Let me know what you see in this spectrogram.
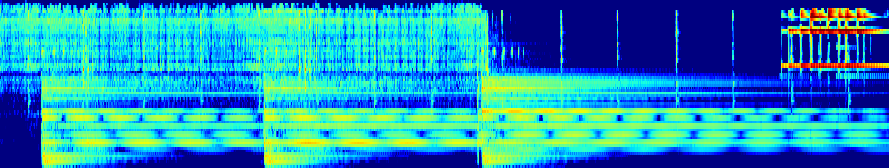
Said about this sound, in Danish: Nej, det er herren, der ringer.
